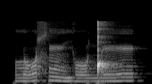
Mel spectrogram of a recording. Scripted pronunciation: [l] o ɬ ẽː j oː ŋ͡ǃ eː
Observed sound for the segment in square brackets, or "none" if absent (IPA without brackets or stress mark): l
